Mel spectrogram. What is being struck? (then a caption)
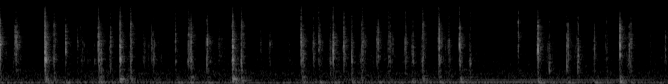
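Plastic computer keyboard. Fingertips of both hands press the keys of a full-size black plastic computer keyboard rapidly on a dark desk, making a quick stream of crisp, bright typing taps. Each click is short and dies away at once, over a faint steady low hum.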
